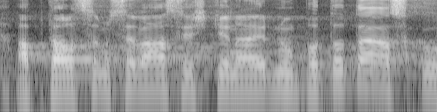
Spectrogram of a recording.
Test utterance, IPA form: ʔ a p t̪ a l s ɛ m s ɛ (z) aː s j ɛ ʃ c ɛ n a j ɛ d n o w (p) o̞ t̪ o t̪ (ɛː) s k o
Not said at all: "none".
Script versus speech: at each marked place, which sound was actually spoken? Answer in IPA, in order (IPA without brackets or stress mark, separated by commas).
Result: v, p, aː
